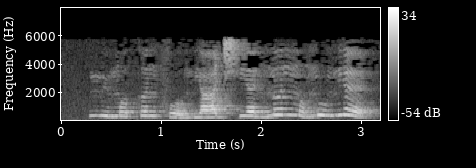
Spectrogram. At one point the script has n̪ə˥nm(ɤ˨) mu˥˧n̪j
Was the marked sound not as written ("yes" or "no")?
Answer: no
